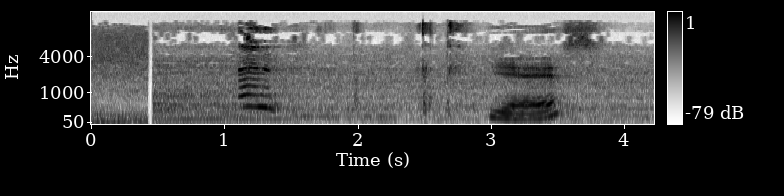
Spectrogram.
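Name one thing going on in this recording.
A baby squeals and laughs close by.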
